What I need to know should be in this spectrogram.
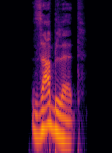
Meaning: second-person plural subjunctive I of sabbeln
- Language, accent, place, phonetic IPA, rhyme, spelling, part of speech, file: German, Germany, Berlin, [ˈzablət], -ablət, sabblet, verb, De-sabblet.ogg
